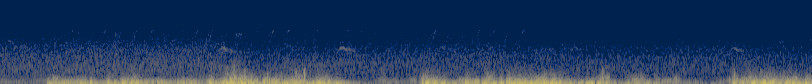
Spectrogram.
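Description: Wind buffeting the microphone in irregular gusts: a rough low rumble that swells for a second or more at a time, with a brief lull about halfway through and again near the end.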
